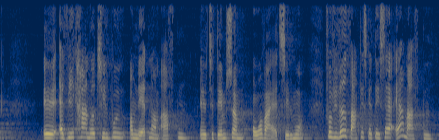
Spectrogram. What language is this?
Danish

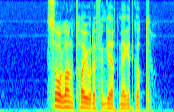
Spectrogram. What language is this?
Norwegian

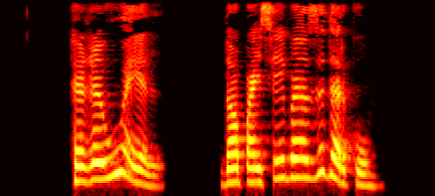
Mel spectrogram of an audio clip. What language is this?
Pashto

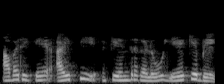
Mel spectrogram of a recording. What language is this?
Kannada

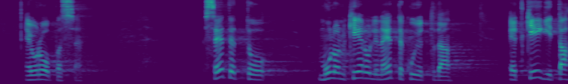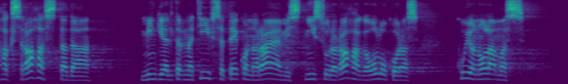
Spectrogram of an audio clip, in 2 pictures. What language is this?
Estonian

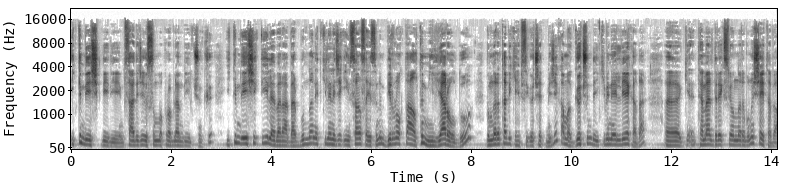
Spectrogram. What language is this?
Turkish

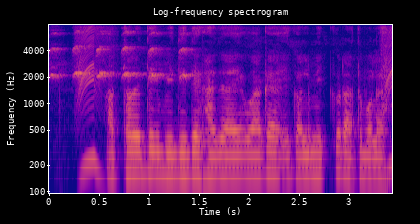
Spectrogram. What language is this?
Bangla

